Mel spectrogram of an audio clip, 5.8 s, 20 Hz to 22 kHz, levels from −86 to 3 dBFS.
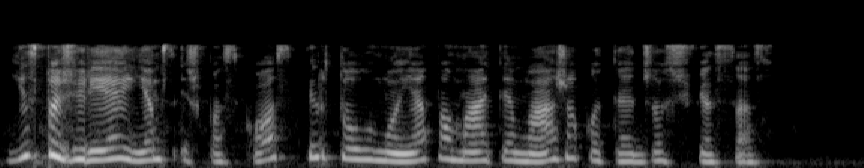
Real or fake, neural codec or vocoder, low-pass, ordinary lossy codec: fake; codec, 16 kHz, 16 kbps, FunCodec, trained on LibriTTS, 50 frames a second; 7.2 kHz; MP3, 64 kbps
